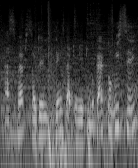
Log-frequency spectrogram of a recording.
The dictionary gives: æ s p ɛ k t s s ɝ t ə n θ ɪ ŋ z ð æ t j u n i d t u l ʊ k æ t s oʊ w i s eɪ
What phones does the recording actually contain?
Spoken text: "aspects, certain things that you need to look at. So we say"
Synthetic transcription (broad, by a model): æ s p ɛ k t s s ɝ t ə n t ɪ ŋ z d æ t j u n i d t u l ʊ k æ t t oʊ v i s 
